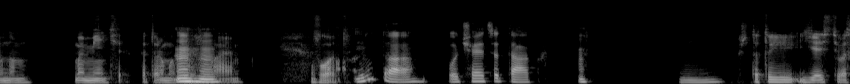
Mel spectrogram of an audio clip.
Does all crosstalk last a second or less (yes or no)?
yes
